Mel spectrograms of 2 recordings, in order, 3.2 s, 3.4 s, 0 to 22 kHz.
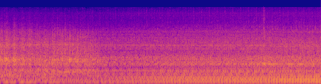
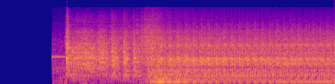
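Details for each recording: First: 2005 Ford F-150 5.4L Triton V8 at cold startup, before adding Lucas oil stabilizer: loud rattling knock over the rising idle, roughly three beats a second; owner suspects dry start from lack of oil, later fixed by the stabilizer. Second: 2005 Ford F-150 5.4L Triton V8, which knocked loudly on startup from dry start, cranks and settles into a smooth, even idle with no knock after adding Lucas oil stabilizer.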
